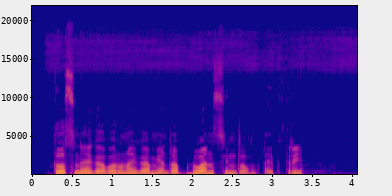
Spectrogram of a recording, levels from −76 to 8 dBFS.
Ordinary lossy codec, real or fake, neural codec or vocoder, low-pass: none; real; none; 19.8 kHz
